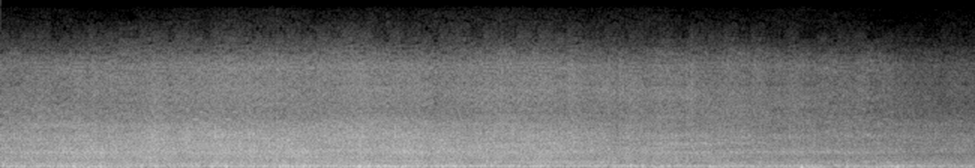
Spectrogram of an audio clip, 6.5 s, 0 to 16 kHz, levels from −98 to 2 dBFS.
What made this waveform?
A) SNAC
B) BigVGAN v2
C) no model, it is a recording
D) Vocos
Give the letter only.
A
